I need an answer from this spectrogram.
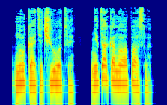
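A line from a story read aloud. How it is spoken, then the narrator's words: Impatient yet tender. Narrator (Russian): нетерпеливо и ласково проговорил литейщик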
